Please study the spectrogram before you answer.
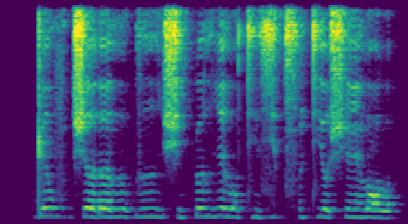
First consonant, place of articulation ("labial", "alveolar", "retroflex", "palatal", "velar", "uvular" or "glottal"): retroflex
